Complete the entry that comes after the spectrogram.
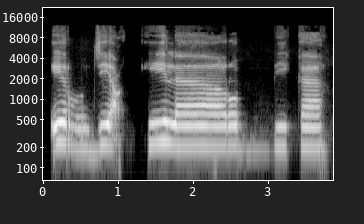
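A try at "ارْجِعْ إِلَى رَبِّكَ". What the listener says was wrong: Ainnya. Irji'. Roknya tebalkan. Irji'.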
